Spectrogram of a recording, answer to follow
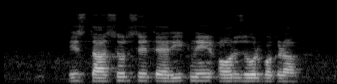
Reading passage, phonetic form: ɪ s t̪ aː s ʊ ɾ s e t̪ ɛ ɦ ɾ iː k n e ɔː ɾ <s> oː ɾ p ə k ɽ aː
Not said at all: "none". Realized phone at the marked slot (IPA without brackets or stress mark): z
